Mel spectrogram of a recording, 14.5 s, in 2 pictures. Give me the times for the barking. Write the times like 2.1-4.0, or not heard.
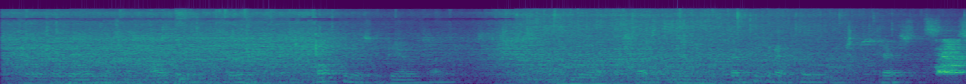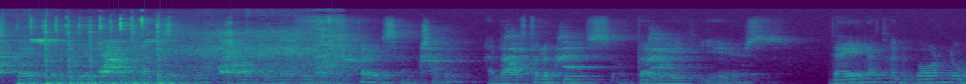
6.2-12.8.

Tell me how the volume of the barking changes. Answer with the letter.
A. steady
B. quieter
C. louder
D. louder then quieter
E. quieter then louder
B.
